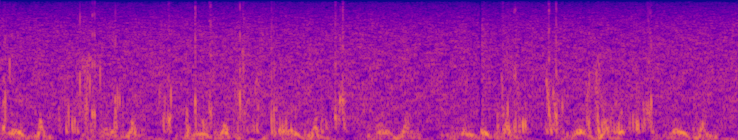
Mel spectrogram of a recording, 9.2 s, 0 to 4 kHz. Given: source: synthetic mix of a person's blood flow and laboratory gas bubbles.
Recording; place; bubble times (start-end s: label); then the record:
Doppler ultrasound of blood flow; precordium
0.00-0.16 s: bubbles
0.71-1.29 s: bubbles
1.40-1.56 s: bubbles
1.97-2.18 s: bubbles
2.30-2.68 s: bubbles
2.92-3.28 s: bubbles
3.37-3.79 s: bubbles
3.99-4.37 s: bubbles
6.17-6.65 s: bubbles
6.79-7.08 s: bubbles
7.30-8.19 s: bubbles
From the record:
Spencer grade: 3 (all of the cardiac periods contain showers or single bubble signals, but not dominating or overriding the cardiac motion signals); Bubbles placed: only in the low amplitude regions of the cardiac cycle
